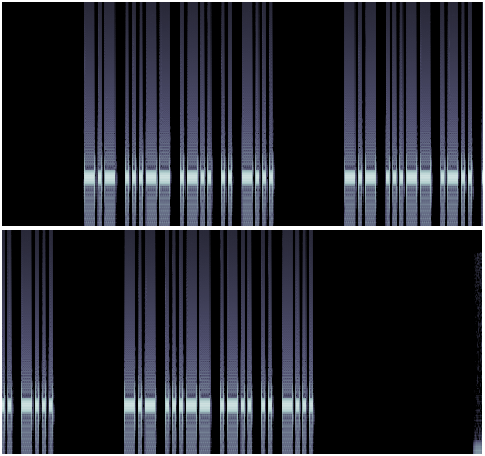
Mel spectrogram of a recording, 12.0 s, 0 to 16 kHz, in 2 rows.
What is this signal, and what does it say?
Morse code, heard as a keyed tone, about 27 wpm, 700 Hz. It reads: K3LIB K3LIB K3LIB
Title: USA Call Signs - 5 Characters - Repeated 3x - 28wpm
